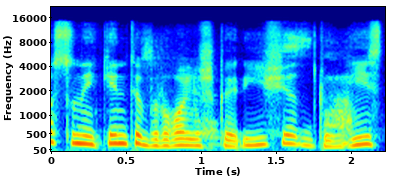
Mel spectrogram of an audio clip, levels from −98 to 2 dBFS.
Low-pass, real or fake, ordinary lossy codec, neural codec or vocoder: 14.4 kHz; fake; AAC, 96 kbps; autoencoder, 48 kHz, 32 numbers a frame, DAC-VAE, trained on Japanese speech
